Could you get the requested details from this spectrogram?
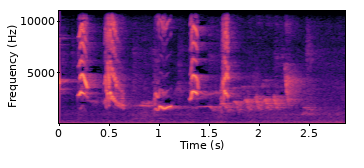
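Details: White-rumped shama singing loudly: a series of short, harsh, buzzy bursts spaced about a quarter-second apart, a brief clear whistled note between them, then a fading rasping trill, with a low steady hum beneath.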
